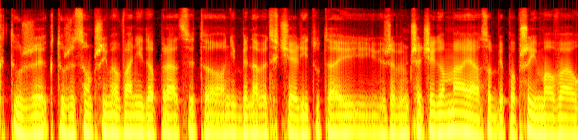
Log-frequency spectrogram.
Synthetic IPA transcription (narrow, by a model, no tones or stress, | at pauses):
kt̪uʐɘkt̪uʐɘsɔ̃w̃pʂɘjmɔvaɲid̪ɔpɾa̰t̪sɘt̪ʰɔɔ̰ɲibɘna̰vɛt̪xt͡ɕɛlʲit̪ut̪ʰa̰jʐɛbɘmtʂɛt͡ɕɛɡɔmajasɔbʲjɛpɔpʂɨjmɔvaw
